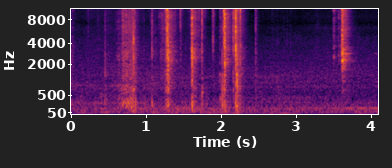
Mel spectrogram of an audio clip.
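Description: A blade scrapes and tears through packing tape on a box.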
